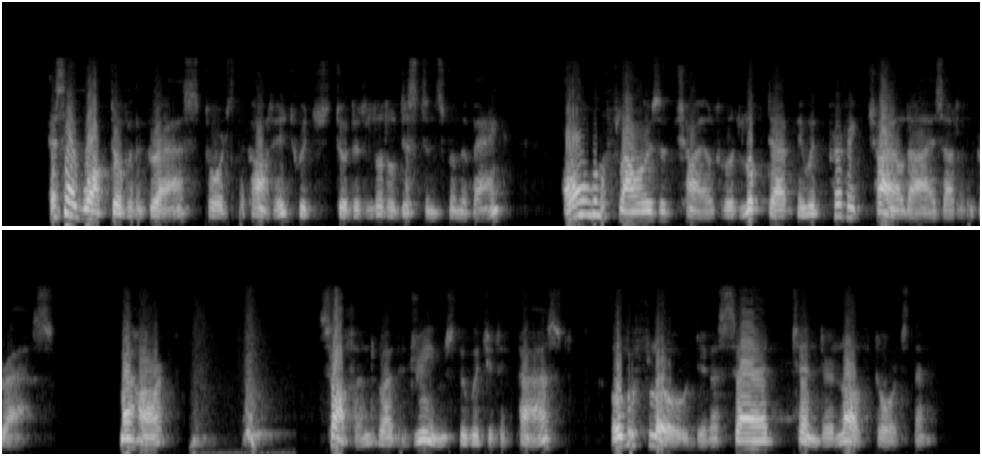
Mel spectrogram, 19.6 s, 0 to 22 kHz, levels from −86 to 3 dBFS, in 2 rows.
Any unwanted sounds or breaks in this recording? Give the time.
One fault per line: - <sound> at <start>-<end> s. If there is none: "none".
- whoosh at 11.6-12.7 s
